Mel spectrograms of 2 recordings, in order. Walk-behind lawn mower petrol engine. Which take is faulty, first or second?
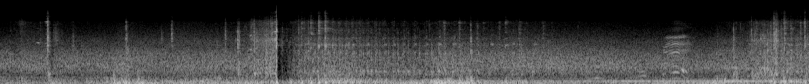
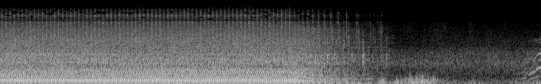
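first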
